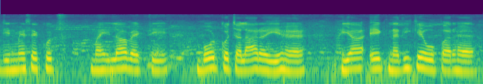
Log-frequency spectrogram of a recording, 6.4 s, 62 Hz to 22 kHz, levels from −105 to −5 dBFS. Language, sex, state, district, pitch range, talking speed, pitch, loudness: Hindi, male, Uttar Pradesh, Ghazipur, 160-185 Hz, 150 wpm, 170 Hz, -13 LUFS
